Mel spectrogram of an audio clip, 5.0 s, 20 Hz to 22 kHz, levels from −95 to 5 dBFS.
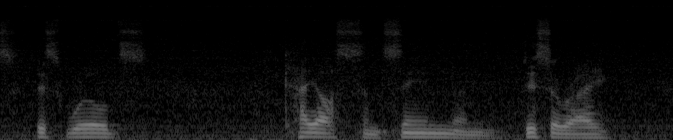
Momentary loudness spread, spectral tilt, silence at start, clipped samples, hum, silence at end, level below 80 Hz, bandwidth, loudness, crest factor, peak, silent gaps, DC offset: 14 LU; -6.5 dB/octave; 0 s; under 0.1%; none; 0 s; -76 dBFS; 19 kHz; -53 LUFS; 18 dB; -36 dBFS; none; under 0.1%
